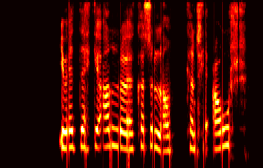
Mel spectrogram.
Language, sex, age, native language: Icelandic, female, 13, Icelandic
